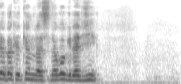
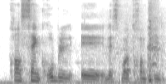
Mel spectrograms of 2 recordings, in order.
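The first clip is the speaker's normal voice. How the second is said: softer, fed-up brush-off; dismissive; 5 semitones lower, 7 dB quieter than usual. Acted. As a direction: wave him away with a few coins. Rich man brushing off the student.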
